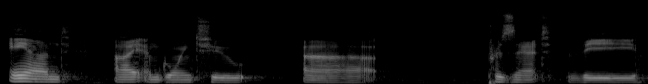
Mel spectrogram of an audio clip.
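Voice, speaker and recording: A man hosting a live training stream, chatting loosely with viewers and reading their chat aloud. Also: medium pitch. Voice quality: gravelly. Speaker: livestream host.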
